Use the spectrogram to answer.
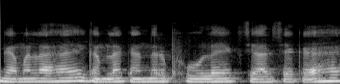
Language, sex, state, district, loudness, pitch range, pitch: Hindi, male, Delhi, New Delhi, -15 LUFS, 130-135 Hz, 135 Hz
